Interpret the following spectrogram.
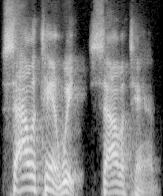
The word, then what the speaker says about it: Saletan: Saletan, like Callahan. Saletan.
